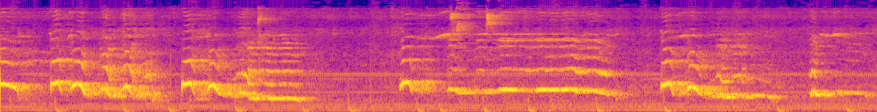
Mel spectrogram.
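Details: An abandoned German Shepherd, thin and suffering from a severe skin disease, recovering at a stray dog shelter, gives repeated descending whimpers and whines over steady background music.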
